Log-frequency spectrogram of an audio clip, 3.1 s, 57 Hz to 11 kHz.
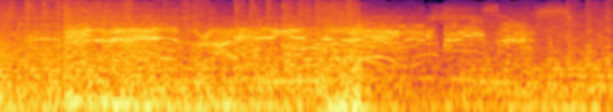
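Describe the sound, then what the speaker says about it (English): Gunfire and explosions rattle across a Company of Heroes 2 battlefield, with dense continuous bursts and rumbling impacts at mid distance, under voices talking. "Sounds like the Brumbar got a kill"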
